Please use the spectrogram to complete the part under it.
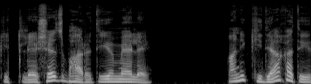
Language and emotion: Goan Konkani, sad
